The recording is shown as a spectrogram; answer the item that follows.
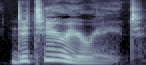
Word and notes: deteriorate: dití ə riərèit; ディティアリアレイト

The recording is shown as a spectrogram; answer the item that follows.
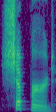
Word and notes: shepherd: ʃépərd; シェパァド

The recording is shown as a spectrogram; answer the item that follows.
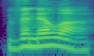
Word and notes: vanilla: vənílə; バニラ

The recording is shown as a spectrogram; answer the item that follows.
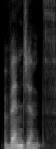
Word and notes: vengeance: véndʒəns; ベンジャンス

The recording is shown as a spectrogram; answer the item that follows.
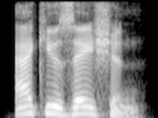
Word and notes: accusation: æ`kjuzéiʃən; アキュゼイション

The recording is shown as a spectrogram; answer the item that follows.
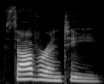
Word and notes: sovereignty: sɑ’vərənti; サァバランティ

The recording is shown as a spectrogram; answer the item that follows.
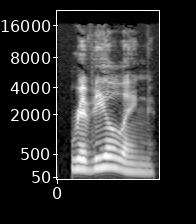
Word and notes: revealing: rivíːliŋ; リビーリン

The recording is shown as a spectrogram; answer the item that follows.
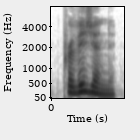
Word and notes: provision: prəvíʒən; プロビジョン

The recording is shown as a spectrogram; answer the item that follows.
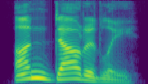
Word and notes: undoubtedly: əndáutidli; アンダウテドリィ

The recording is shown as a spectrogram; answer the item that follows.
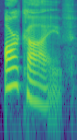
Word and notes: archive: άːrkaiv; アーカイブ

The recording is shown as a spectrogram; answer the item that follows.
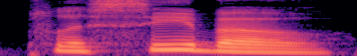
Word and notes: placebo: pləsíːbou; プラスィボォ

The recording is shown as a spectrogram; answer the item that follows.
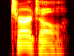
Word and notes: turtle: tə́ːrtl; タートォ

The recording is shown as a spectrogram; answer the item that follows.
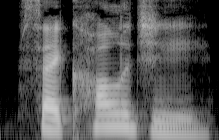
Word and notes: psychology: saikάlədʒi; サイコォロジィ

